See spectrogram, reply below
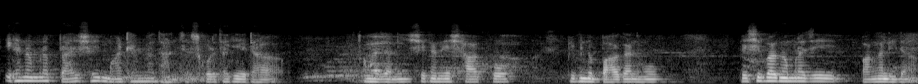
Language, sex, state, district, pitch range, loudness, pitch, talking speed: Bengali, male, West Bengal, Jhargram, 120-150 Hz, -21 LUFS, 130 Hz, 165 wpm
